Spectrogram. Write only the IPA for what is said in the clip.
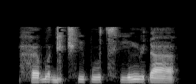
h ɐ b ɐ ɡ i t͡ʃʰ i p u t͡sʰ i m y ɗ a

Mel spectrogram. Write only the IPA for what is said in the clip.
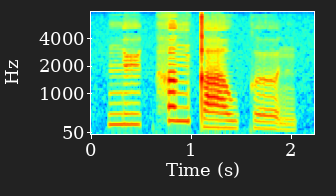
n̪ yː˧ k̚ h ɐ˥ ŋ t̪ aː˨ w k ɵ˨˩ n

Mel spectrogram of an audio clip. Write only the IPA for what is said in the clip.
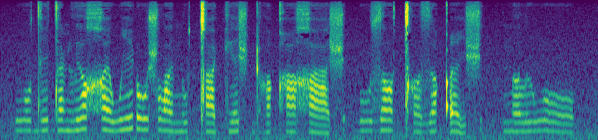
w o d e d a ɳ lʲ ʌ χ ɛ w i ɽ o ʃ lˠ ɛ n u ǀ a kʲ ɛ ʃ ɖʱ ʌ qʰ a χ a ʃ | u z ʌ ǀʰ ʌ z ɯ qʼ i ʃ | n ʌ l ɯ w o

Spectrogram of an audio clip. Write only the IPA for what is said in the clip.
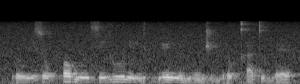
ɾ ʊ˨ β i˨ z o˨ pʰ ɔ˦ b ĩ˨ n s i˨˦ ɣ uː˦ l iː˨ j ɪ˦ ɡ͡b eː˦ n ĩ˨ b ũ˨ ŋ d͡ʒ i˨ b ɪ˨ ɾ o˦ kʰ a˨ t i˦ b ɛ˨

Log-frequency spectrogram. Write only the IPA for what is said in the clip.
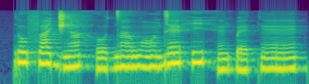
ɾ o˦ f a˦ d͡ʒ ã˧ h o˧ d ã˧ w ɔ̃˧ d ɛ˦ h i˦ h ɛ̃˧ k͡p ɛ˧ k ɛ̃˦

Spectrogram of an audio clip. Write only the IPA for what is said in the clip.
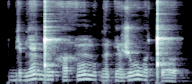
bʲ ə bʲ ɛ̃ ŋ͡ǃ u h ʌ h ũ m u ɡ ə̃ pʲ õ ʒ u w ʊ ǃʼ ʊ

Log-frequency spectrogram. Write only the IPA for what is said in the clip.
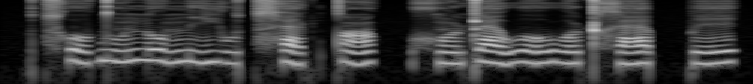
t͡sʰ o˧˩˧ d̪ ũ˧˩˧ n o˧˩ n̪ i˧˩˧ j u˩ t͡sʰ æ˧˩˧ ʈ tˤ õ˧˩˧ | x õ˩ ʈ æ˧˩ w o˧˩˧ w o˩˧ ʈ x æ˩˧ pː e˩˧

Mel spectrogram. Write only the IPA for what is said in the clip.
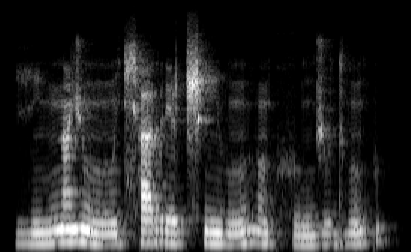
ɦ ĩ ŋ n ã ʒ ũː t͡ɕʰ a r e ʈ͡ʂʰ ĩ β ũ ɦ õ k x u ŋ ʒ u dʱ ũ k

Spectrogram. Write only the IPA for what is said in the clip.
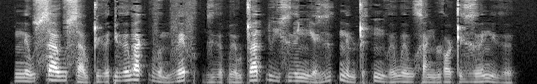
n ə˨˩˦ w s a˧ w s a˨˩˨ w ʈ ɨ˨˩˦ ə̯ ɗ ɨ˧˥ ə̯ w a˦˥ k̚ v ə˨˩˨ m v ɛ˧˥ f ə˨˩ k̚ ɣ ɨ˨˩ ə̯ ɓ ə˨˩˦ w ʈ a˦˥ t̚ v i˧ x ɨ˧ ə̯ ɲ ɛ˨˩˨ ɣ ɨ˦˥ p̚ n ə˨˩ m ʈ ə˦˥ k̚ ɲ u˨˩˦ ə̯ w ə˧ w x a˧ ŋ ɹ ɔ˧ ʈ ɨ˧ ɣ əː˧˥ n ɨ˨˩ ə̯

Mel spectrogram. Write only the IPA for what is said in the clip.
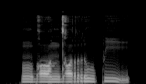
ŋ ɡ ɔ n d ɔ r u p i

